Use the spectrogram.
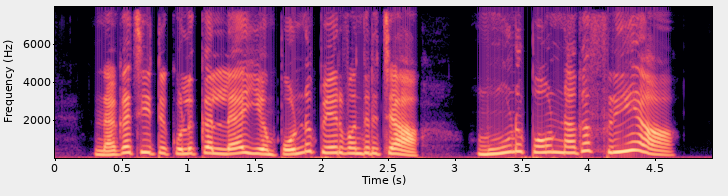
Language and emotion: Tamil, surprised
